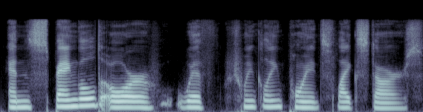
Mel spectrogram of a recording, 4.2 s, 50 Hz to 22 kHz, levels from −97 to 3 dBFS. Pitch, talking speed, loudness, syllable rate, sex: 180 Hz, 115 wpm, -20 LUFS, 2.8 syllables/s, female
